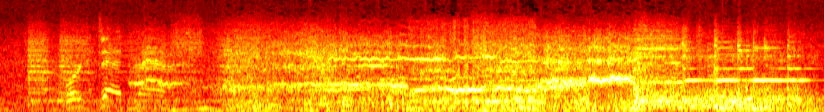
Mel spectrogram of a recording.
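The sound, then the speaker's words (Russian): Tires squeal as a car skids while driving head-on toward the listeners. The screech is loud and wavering, lasts several seconds, and is preceded by voices. “Они пьяные, что ли? Прямо на нас едут.”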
